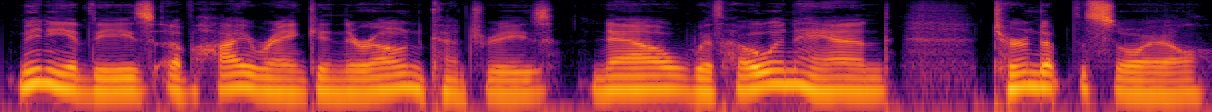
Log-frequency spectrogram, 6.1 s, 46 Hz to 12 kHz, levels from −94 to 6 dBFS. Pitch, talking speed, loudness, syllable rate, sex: 135 Hz, 190 wpm, -19 LUFS, 4.4 syllables/s, male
